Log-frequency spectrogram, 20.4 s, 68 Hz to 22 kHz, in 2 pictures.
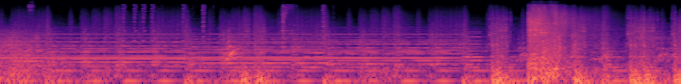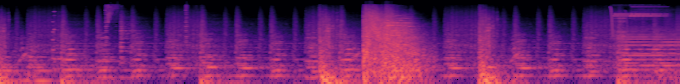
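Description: Mech weapons fire in the video game Front Mission 4, with repeated loud crashing blasts and bursts over a dense, continuous game soundtrack, some impacts spaced apart and others clustered together.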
